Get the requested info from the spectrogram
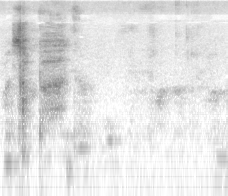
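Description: A person whispering, faint and brief, in the first second.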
